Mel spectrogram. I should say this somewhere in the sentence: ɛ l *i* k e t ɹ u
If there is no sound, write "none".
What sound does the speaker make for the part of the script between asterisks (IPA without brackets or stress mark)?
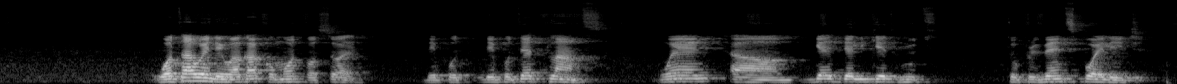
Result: i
